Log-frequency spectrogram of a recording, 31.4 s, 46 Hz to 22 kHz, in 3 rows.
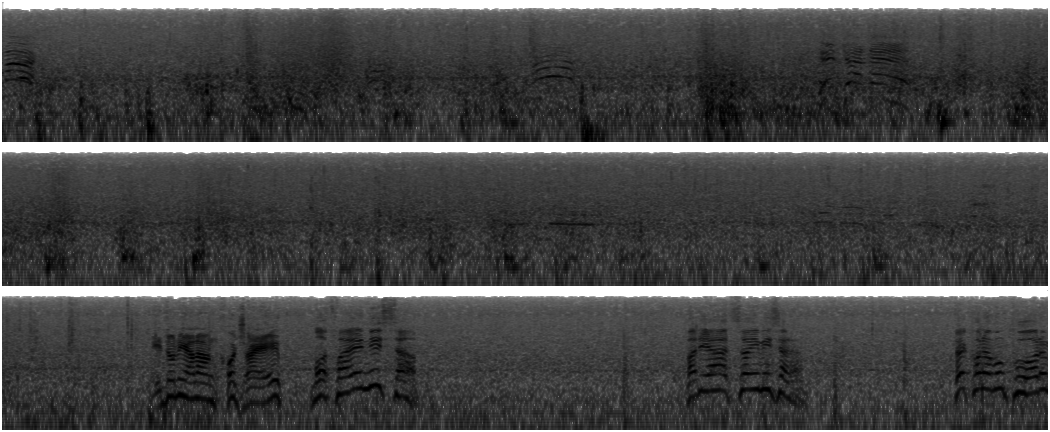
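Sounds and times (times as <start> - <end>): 
low rumbles of thunder at sea: 0.0 - 21.6
crashing water around boats taking on water: 0.0 - 25.8, 26.7 - 31.3
steady heavy rain in a storm at sea: 0.0 - 31.3
speech: 22.6 - 25.2, 27.8 - 29.1, 30.4 - 31.3.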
